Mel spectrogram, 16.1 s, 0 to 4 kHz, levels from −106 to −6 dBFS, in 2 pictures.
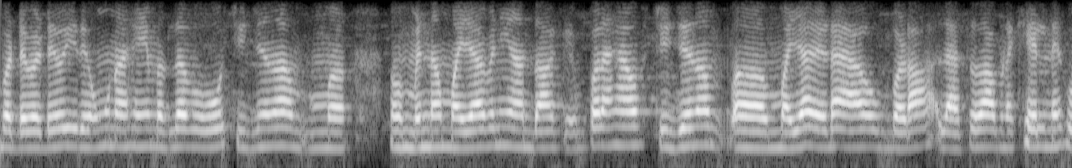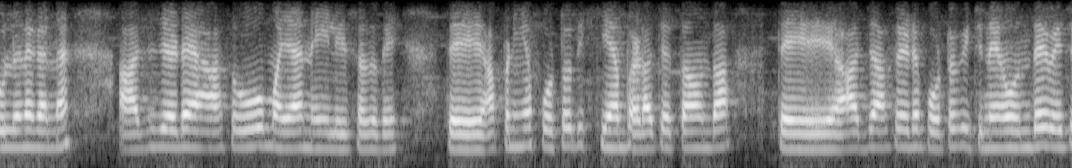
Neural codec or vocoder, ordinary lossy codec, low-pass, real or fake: none; Opus, 16 kbps; 3.6 kHz; real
